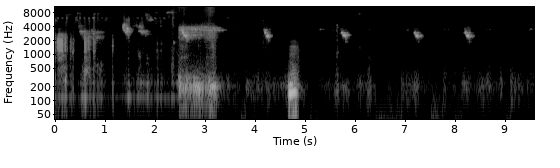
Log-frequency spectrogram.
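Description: Outdoor birdsong: several birds chirping in the first few seconds, with a louder, noisier stretch about three seconds in. After that a single bird repeats a short high chirp about every second and a half, and one brief low call comes about halfway through.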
